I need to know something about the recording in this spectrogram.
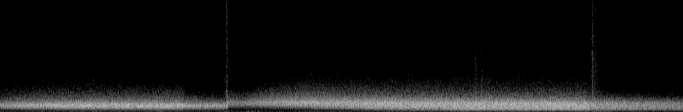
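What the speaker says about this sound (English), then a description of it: "let's try maybe this wind noise" Synthesized wind noise drones as a smooth, tonal whoosh that swells and dips, with a brief drop near the two-second mark and a gentle fade toward the end, heard alone.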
